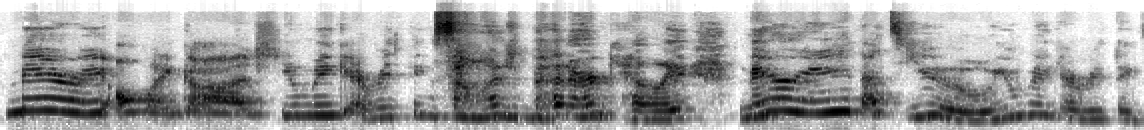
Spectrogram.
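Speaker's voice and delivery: high, bright squeals of delight; excited gush. Real, not acted. Streamer squeals thanks to a viewer, excited. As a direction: gush over a fan with joy.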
